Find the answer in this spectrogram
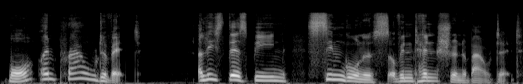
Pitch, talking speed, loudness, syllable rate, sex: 155 Hz, 160 wpm, -20 LUFS, 4.6 syllables/s, male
